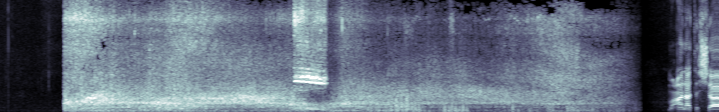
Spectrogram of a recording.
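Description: Traffic rushes past on a road outdoors.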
